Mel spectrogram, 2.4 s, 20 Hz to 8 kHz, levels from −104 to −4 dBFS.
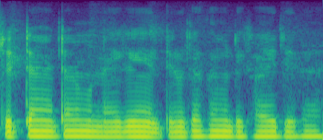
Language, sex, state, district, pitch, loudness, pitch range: Hindi, male, Madhya Pradesh, Umaria, 110 Hz, -16 LUFS, 105-110 Hz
